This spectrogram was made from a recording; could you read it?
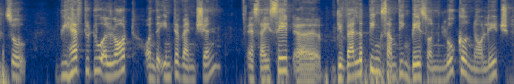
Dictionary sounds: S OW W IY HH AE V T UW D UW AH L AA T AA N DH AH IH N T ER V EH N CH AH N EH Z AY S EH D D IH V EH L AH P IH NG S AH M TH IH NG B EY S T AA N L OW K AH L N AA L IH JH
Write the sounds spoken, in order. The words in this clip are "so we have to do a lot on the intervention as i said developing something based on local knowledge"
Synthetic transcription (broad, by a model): S OW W IY HH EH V T UW D UW AH L AA T AA N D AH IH N T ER V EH N SH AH N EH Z AY S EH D D IH V EH L AH P IH NG S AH M T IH NG B EY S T AA N L OW K AH L N AA L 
